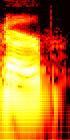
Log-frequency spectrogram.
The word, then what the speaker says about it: Herb: Morgan Herb. – Herb, okay, because sometimes I'll say the H, and then you look at me like I'm saying it wrong.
